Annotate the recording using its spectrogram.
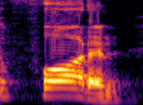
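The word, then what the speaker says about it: foreign: जैसे कि एग्जाम्पल के लिए देखिए, अब जी के बाद क्या है, यहाँ पे एन है। ठीक है दोस्तों, जी के बाद क्या है, एन है, तो यहाँ पे हमारा क्या हो जाएगा, जी साइलेंट हो जाएगा, और इसे हम क्या पढ़ेंगे, फॉरेन।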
